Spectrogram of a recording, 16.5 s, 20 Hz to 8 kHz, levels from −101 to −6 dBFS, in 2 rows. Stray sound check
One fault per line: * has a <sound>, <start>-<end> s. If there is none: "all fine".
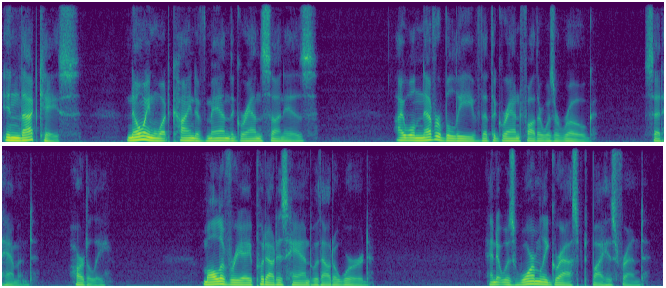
all fine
